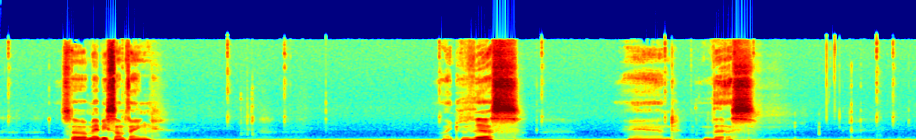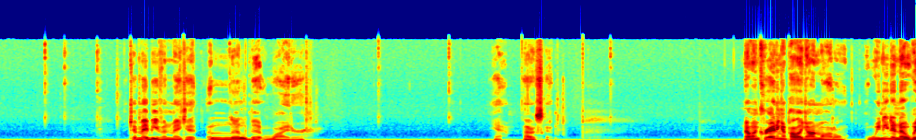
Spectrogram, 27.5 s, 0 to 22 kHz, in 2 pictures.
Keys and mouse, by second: 0.1 click, 3.7 w, 4.3 click, 7.5 r, 8.2 click, 10.6 w, 11.4 click, 13.4 alt+click, 14.7 alt+right click, 15.6 alt+middle click, 16.2 alt+right click, 16.7 alt+click, 18.4 r, 19.4 click, 22.1 w, 22.9 click.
